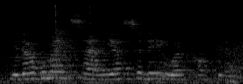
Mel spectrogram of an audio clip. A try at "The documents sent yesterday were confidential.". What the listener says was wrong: Okay, so again, pause here, pause there, and then say the rest. So what you need to do is when you're reading these sentences, pause, so stop here, and then stop here. Give yourself a little bit of time. Do not say the documents sent yesterday were confidential. Generally you would say the documents.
